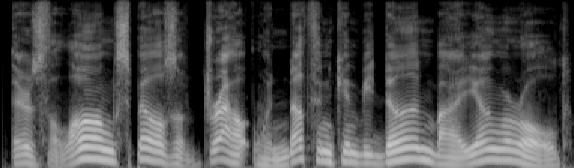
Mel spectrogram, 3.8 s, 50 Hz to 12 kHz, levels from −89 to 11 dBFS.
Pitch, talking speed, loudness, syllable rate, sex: 130 Hz, 235 wpm, -18 LUFS, 4.6 syllables/s, male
